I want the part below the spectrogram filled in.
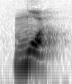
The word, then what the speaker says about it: moi: Cuando vean las vocales escritas OI juntas y OY juntas, van a pronunciar WA. Ua, como si pronunciaran una U y una A. Ua. Como froid, froid, soif, soif y moi, moi.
